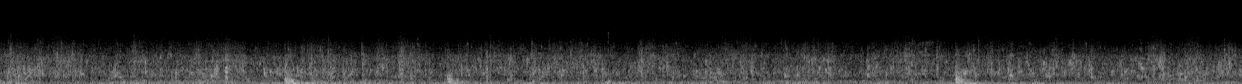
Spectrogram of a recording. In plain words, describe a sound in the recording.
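Paddle blades splash and swish through water in a steady rhythm.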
